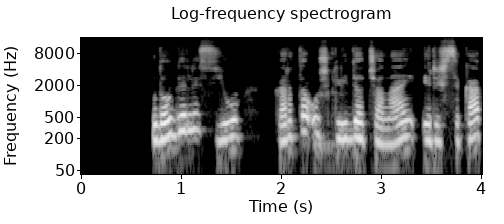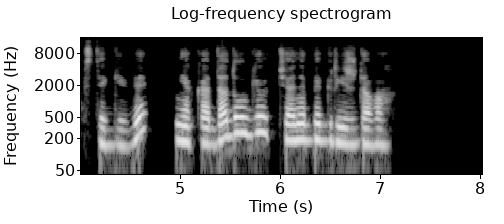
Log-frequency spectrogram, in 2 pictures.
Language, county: Lithuanian, Vilnius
